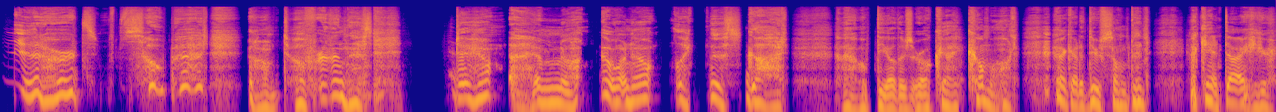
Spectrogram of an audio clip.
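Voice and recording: A man's put-on character voice, high-pitched with big pitch swings, husky and rough-edged, at a fairly slow pace, in a dry, close sound with no echo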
